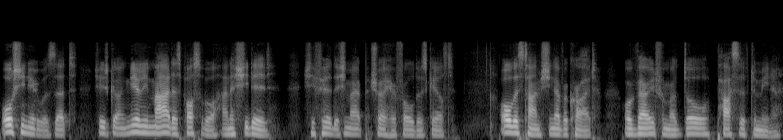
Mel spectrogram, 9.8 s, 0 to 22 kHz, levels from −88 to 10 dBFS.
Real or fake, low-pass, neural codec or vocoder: fake; 7.2 kHz; codec, 16 kHz, 0.8 kbps, ZipCodec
